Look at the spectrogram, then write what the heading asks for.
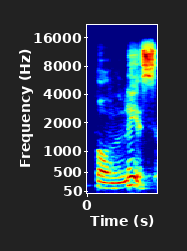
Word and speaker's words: police: Ahí, police, acento en la I corta, police.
